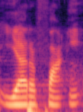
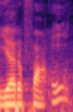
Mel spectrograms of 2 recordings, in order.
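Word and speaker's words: يَرْفَعْ: dari ayat sambungannya karena bunyinya itu kan yarfai' itu disukunkan membacanya yarfa gitu ya bukan yarfauu tapi yarfai itu karena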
